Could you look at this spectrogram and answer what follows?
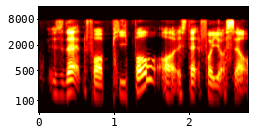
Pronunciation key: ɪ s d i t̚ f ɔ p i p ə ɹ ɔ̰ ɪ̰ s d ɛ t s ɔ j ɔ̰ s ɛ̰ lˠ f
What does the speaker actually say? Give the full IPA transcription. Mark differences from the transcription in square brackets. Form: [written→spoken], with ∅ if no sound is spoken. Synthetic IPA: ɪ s d [i→ɛ] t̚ f ɔ [p→pʰ] i p ə [ɹ→l] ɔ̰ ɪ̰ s d ɛ t [s→f] ɔ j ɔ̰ s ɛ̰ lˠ f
